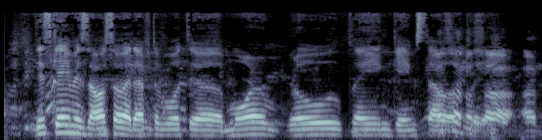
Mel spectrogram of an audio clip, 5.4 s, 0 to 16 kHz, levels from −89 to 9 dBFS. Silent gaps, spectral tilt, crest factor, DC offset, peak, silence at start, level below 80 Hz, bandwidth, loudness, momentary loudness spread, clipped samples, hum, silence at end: none; -4.5 dB/octave; 18 dB; under 0.1%; -2 dBFS; 0.05 s; -58 dBFS; 11.5 kHz; -20 LUFS; 10 LU; under 0.1%; none; 0.05 s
